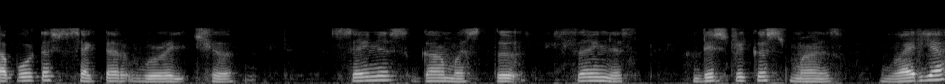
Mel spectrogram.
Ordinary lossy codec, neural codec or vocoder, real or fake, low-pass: AAC, 24 kbps; codec, 16 kHz, 4.8 kbps, FACodec; fake; 5.4 kHz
